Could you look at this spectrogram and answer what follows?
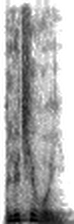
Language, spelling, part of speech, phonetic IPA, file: Russian, ключевой, adjective, [klʲʉt͡ɕɪˈvoj], Ru-ключевой.ogg
- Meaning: 1. key, crucial 2. spring (source of water)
